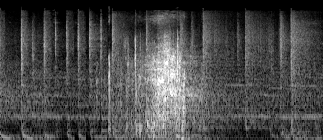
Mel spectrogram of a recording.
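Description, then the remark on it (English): A zombie bite sound effect: a few sharp clicking snaps lead into a loud, wet, tearing crunch that swells in the middle and trails off, with no voices. “I did pick zombie bite.”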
